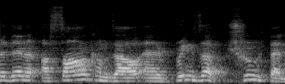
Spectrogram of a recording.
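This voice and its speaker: Through noticeable background noise, a man speaks with lively intonation. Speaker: music reaction youtuber. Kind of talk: casual chat. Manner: halting.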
